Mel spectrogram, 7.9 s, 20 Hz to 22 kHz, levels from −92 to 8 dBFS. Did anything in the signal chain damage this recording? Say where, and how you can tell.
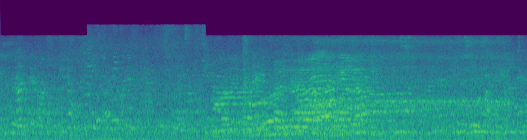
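Yes, at playback. From 1.31 to 3.08 s the sound runs about 1.38 times too fast and sits about 5.5 semitones high. That is a wrong sample rate. Speed and pitch rise together by one ratio, which fits 16 kHz material played at 22 kHz without conversion.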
